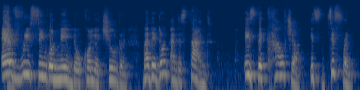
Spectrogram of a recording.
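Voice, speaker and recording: A woman hosting a casual panel talk, telling stories with lively acted-out voices. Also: on the high side, a little slow. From Kenya. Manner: animated storytelling, acts out voices. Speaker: talk show host.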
